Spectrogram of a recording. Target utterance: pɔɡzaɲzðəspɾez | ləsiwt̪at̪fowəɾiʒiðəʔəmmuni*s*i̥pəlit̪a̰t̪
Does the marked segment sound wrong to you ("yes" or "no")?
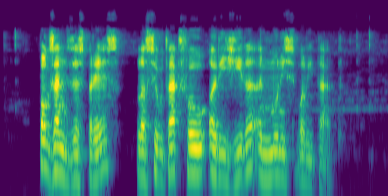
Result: no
